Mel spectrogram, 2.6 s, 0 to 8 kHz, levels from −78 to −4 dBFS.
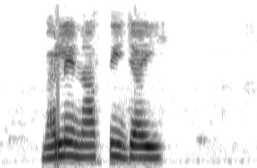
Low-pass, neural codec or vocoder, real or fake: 7.2 kHz; none; real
